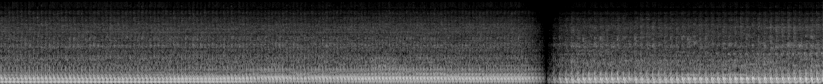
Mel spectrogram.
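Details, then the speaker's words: 1985 Suzuki DR250 single, first idle after revival with the exhaust refitted and the fuel filter replaced by a straight line. Started easily and settles into a steady, even idle with no valve chatter or top-end tick. Healthy. "Sounds really good. No valve chatter. Started up pretty easy. And it's actually idling."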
